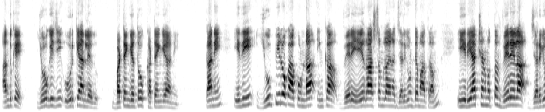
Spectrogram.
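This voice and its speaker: A woman presenting scripted news commentary, telling the story emphatically and mixing in English terms. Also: medium pitch.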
